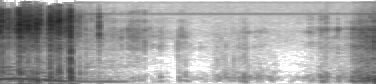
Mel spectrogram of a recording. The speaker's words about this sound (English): You want to do an ASMR section to Pringles?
